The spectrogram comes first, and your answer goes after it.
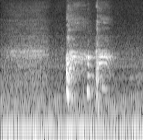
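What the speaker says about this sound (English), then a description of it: "so taken aback he had a cough" Two short, sharp coughs close together, fairly near, over a low steady background hum.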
